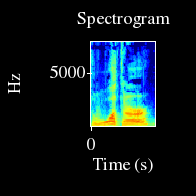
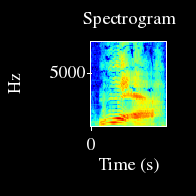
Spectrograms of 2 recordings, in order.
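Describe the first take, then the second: First: It is said with an American accent. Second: It is said with a Cockney accent.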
